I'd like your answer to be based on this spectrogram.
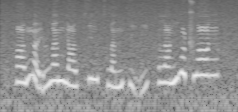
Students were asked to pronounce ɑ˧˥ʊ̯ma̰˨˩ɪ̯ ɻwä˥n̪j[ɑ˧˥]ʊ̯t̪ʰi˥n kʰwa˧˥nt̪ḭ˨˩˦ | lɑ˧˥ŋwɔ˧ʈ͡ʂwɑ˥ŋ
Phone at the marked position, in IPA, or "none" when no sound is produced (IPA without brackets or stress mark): ɑ˧˥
